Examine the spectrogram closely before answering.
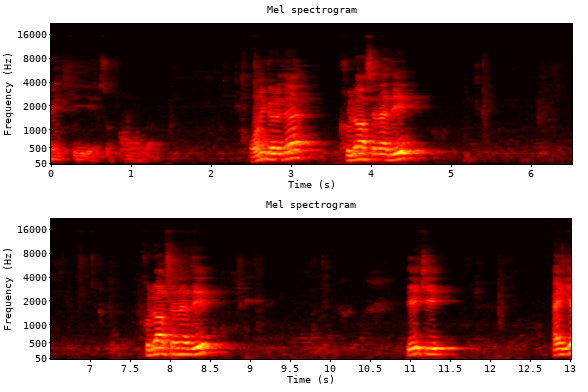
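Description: A middle-aged man speaks calmly in short bursts, close to a microphone.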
